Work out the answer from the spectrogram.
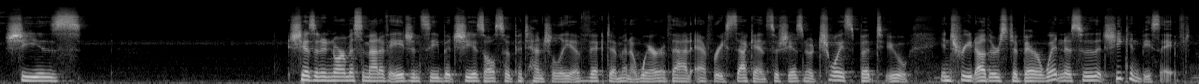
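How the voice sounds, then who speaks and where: A woman giving an articulate, deliberate analytical comment from the audience at a public discussion. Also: sits low.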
